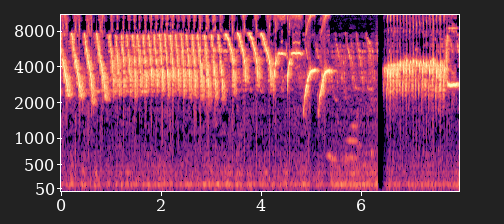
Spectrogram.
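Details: Singing canary meant to set other canaries singing: quick repeated rolling trills, a few slurred rising whistles, a brief break, then a buzzy sustained chattering note ending in a clear whistle, with a faint low hum throughout.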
